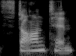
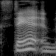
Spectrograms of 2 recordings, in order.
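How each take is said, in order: First: The first vowel sounds like 'aw'. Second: The first vowel sounds like 'a' in 'Stan'. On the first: This is how outsiders say the name. The speaker calls it wrong. "So I was calling it Staunton" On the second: This is how locals say the name. The speaker calls it right. "he's like Stanton"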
